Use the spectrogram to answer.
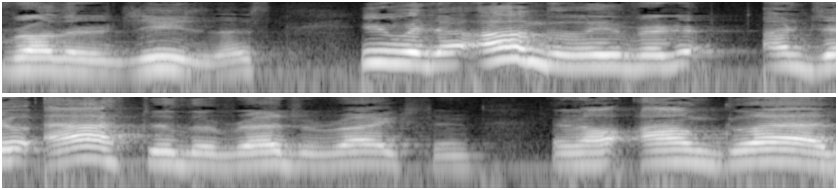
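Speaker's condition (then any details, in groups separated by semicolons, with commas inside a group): Cerebral palsy; cord around neck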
